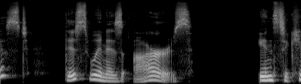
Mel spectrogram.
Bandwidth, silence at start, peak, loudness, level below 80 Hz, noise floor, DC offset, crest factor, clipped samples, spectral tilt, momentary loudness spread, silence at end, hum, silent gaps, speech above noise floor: over 20 kHz; 0 s; -8 dBFS; -24 LUFS; -82 dBFS; -83 dBFS; under 0.1%; 18 dB; under 0.1%; -4 dB/octave; 8 LU; 0 s; none; none; 59 dB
